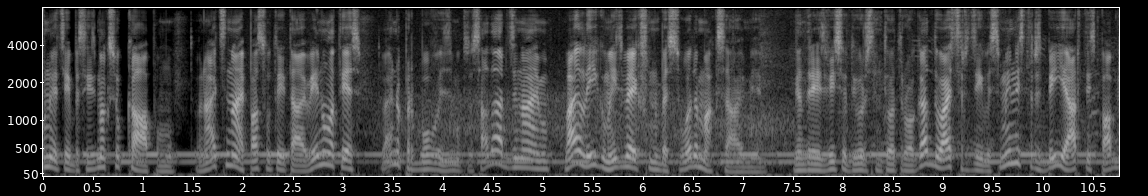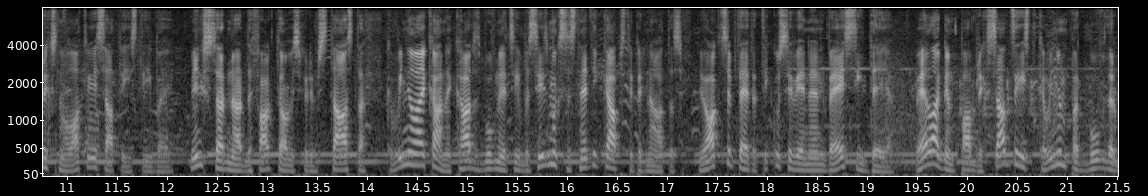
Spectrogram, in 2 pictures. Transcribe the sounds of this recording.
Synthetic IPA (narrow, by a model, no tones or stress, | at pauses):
niɛsiːbəsizmaksukaːpumu | unajt̪inaːjɐpasuːt̪iːt̪aːjuviɛnuɔt̪iɛs | va̰jnupaɾbuːvuizmaksusad̪aːɾd̪zʲinaːjumuvajlˠiːɡumizbɛjkʃɐnubɛzsuɔd̪ɐmaksa̰ːjumḭɛm | ɡand̪ɾiːzʋisud̪iwd̪esmnʲt̪uɔt̪ɾuɔɡad̪uajsːaɾdziːbəsminist̪ɾsbijaaɾt̪ispabɾiksnuɔlˠat̪vijəsat̪ḭːst̪iːba̰j | viɲʃsaɾunaːɾd̪efak̚t̪oːvisʲpʲiɾmsst̪aːst̪ɐkaʋiɲalˠajkaːnɛkaːd̪əsbuːvniɛt̪iːbəsizmaksɐsnet̪ikaapst̪ipɾina̰ːt̪ɐsjɔːak̚t̪sept̪ɛːt̪at̪ikusivʲiɛnɛnbeːesid̪ɛja̰ | veːlˠaːɡanpabɾiksad̪ziːst̪kaviɲampaɾbuːvd̪aɾ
